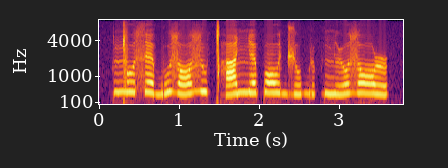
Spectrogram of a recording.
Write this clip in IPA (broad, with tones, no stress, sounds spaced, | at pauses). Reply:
ŋ͡ǀ o˦ s ɛ˦˨ b u˩˥ z ɔ˨˩˦ z u˦ ǀʰ a˩˥ ɲ ɛ˦ p ɔ˦ o̯ d͡ʒ u˨˩˦ b ʉ˨˩˦ kʷ ɲ ʉ˨˩˦ o̯ z ɔ˦˨ ɹ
